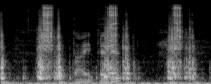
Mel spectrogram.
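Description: Repeated ratcheting wrench strokes tightening the battery hold-down bracket on a BMW M235i, three loud close bursts of clicking with short pauses between them.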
